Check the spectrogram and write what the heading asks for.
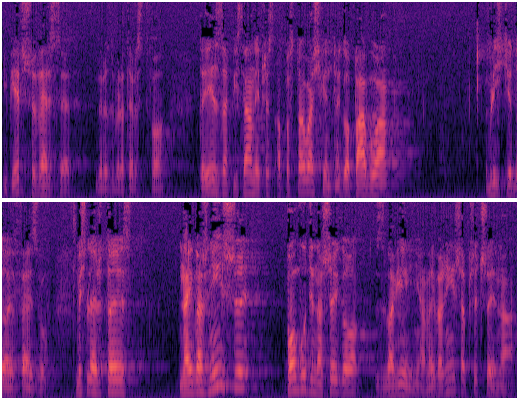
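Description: A man preaching a sermon. He reads scripture aloud and then explains it slowly, with pauses. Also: on the high side, expressive. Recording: reverberant hall.

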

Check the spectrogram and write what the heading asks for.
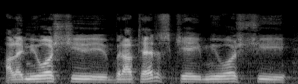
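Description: A man's voice: medium pitch, level tone, takes it slowly, fairly bright tone. Man giving a homely Bible talk. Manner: homely, rambling, with frequent fillers and throat clearing. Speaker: preacher. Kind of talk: informal Bible teaching.

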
